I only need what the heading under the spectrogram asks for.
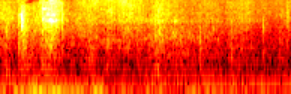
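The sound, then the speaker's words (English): Soft papery rustling of Bible pages being turned to the book of Matthew, with a brief crisp flutter at the start followed by quieter shuffling, faint, with no voices. “You can hear me turning the pages.”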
